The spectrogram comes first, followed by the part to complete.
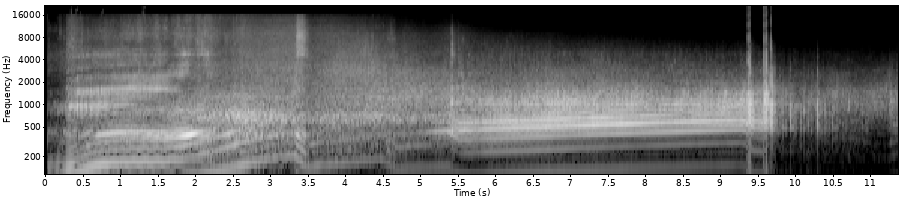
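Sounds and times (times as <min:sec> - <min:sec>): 
Golf VII R Variant with catback exhaust system driving off: 0:00.0 - 0:09.8.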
